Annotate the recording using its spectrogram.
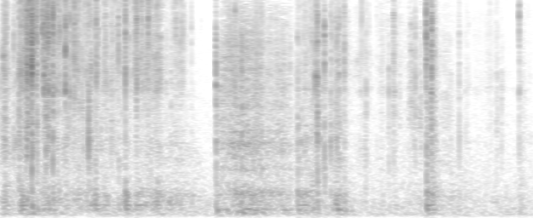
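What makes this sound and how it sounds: A hand with long pink nails digs into a pile of pastel dry soap shards, breaking and crunching the pieces. Dense, bright, crackling crunches open the clip, then fade into a brief pause. Further rustling bursts and scattered sharp snaps follow, nearly all high-pitched, with almost no low end.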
